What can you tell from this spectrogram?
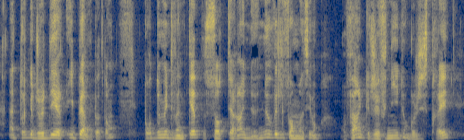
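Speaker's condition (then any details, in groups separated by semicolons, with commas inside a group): Primary progressive multiple sclerosis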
